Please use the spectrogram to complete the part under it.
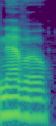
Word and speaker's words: Navajo: Navajo, is that right? Navajo? – It's actually Navajo.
